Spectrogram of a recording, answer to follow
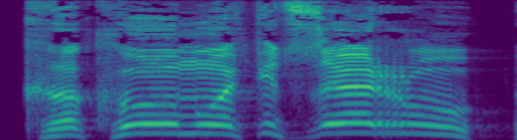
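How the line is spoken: Yelled. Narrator (Russian): вопил Митя

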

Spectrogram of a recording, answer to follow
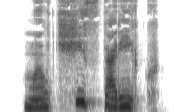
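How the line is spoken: Hissing young woman. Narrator (Russian): прошипела девица

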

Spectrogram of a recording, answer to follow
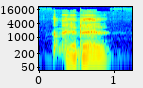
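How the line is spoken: Admiring murmur. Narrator (French): murmura-t-il avec admiration

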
